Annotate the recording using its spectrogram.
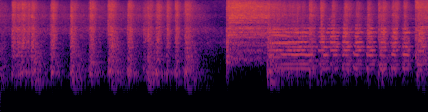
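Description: Marching band drum line playing a rapid snare and bass drum cadence; a little past the middle the sound changes abruptly and the band's brass comes in with held notes over the drums.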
